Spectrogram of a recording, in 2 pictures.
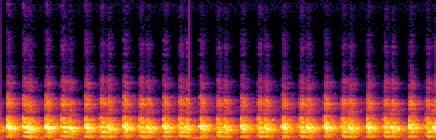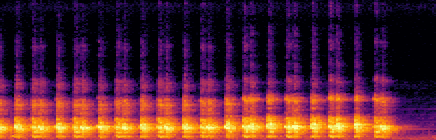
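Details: A chukar partridge gives a long, steady series of loud, hoarse chuck notes, about two or three each second, with an even rhythm for over eight seconds before stopping abruptly.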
